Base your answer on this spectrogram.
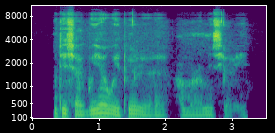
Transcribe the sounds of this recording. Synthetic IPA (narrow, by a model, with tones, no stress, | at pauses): mo˧ti˧ʃa˨ɡ͡bi˨˦ɛ˦wo˦˨i˨pe˦ɾe˨ɾɛ˧˨a˨mã˧mĩ˧si˨ɾe˨˦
